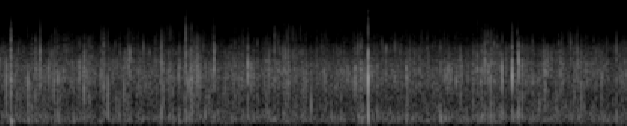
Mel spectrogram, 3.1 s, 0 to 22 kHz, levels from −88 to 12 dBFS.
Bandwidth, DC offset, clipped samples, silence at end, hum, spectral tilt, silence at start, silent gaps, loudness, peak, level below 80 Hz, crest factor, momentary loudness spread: 16 kHz; under 0.1%; under 0.1%; 0 s; none; -2.5 dB/octave; 0 s; none; -41 LUFS; -10 dBFS; -82 dBFS; 34 dB; 7 LU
